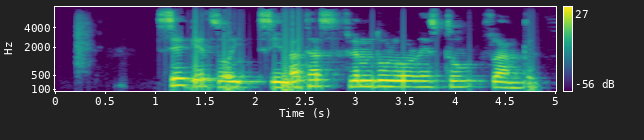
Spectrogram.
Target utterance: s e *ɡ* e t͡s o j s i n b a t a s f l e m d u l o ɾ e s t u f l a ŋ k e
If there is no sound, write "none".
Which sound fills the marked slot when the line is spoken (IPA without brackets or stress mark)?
ɡ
